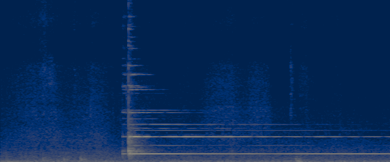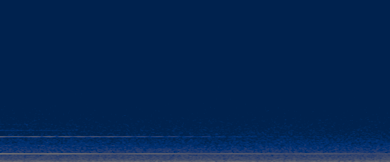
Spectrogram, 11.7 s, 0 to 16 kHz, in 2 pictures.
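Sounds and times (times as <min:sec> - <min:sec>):
single bell struck to begin a service: 0:01.8 - 0:09.7.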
